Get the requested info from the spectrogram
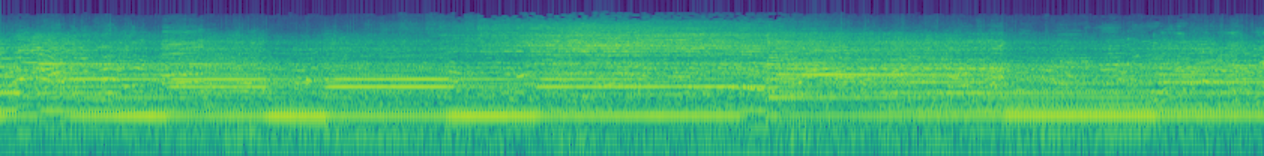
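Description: Live rock band playing sustained chords: a steady low drone held throughout, with higher held notes shifting every second or two.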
